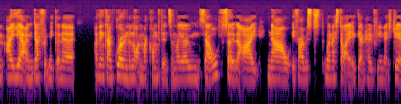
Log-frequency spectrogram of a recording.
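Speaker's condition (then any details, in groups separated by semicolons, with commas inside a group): No condition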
